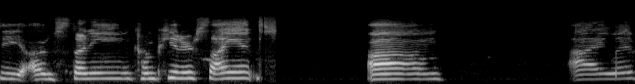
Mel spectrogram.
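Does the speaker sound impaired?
Yes: cerebral palsy; congenital, high muscle tone in lower body, cannot walk, drives electric wheelchair.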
